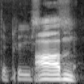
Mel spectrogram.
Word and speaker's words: Du Plessis: Massive Robert Whittaker fan, but I do think Duplessis is a good fighter. Is that how you say it, Duplessis?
